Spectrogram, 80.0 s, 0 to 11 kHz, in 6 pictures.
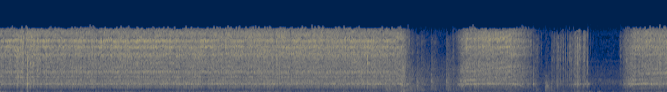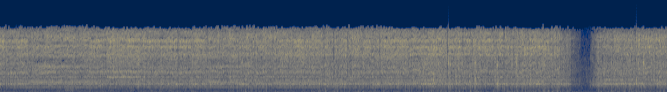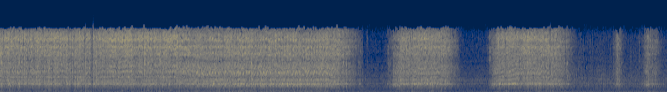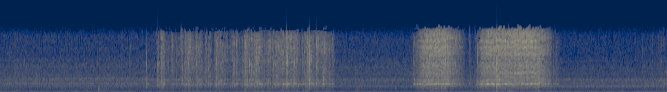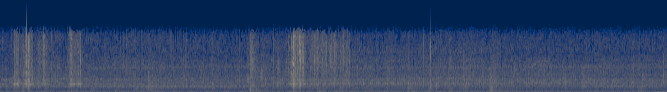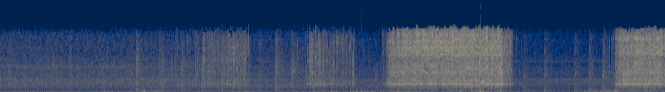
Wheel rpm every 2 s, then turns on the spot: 160, 160, 160, 150, 70, 30, 100, 160, 170, 160, 160, 160, 100, 160, 160, 160, 130, 70, 80, 20, 0, 10, 30, 10, 50, 70, 0, 10, 0, 20, 0, 0, 0, 0, 0, 10, 10, 90, 70, 30.
10-12 44-48 54-56 58-60 70-72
